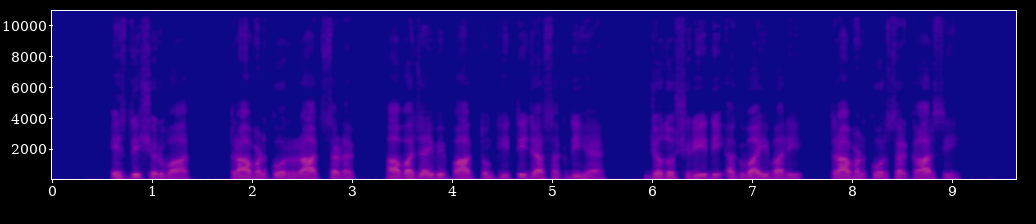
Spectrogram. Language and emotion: Punjabi, neutral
